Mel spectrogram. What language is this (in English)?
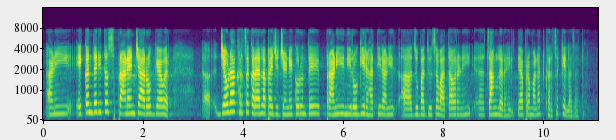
Marathi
